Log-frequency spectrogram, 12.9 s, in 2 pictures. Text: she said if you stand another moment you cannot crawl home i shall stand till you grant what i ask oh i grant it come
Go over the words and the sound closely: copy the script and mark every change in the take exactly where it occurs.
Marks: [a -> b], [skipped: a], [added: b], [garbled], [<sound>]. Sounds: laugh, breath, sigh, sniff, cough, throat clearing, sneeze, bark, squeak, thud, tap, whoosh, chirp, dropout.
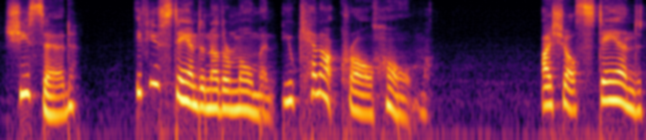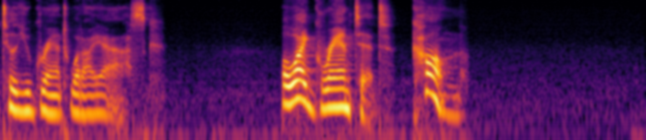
she said if you stand another moment you cannot crawl home i shall stand till you grant what i ask oh i grant it come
